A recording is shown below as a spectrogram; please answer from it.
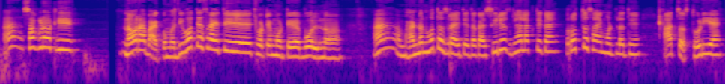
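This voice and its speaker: A woman's voice: extremely high pitch, lively intonation, moderate pace. A woman playing a chatty, nagging but loving village wife in a cartoon comedy, speaking rural Vidarbha Marathi with emphasis. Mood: chatty, explaining. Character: bickering but loving Indian village wife and mother-in-law. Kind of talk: cartoon comedy dub dialogue.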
